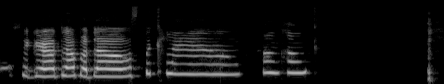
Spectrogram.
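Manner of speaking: high silly clown voice. Acted. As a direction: play the goofy clown. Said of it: "Well, I am the clown".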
